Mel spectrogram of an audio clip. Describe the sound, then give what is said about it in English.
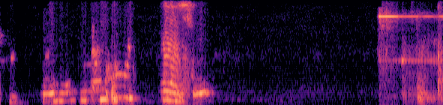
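A bell rings out with a clear, sustained metallic tone near the end, following a few short bursts of voice-like sound earlier and a brief pause. “I think we just need to start by ringing the bell on that revelation.”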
